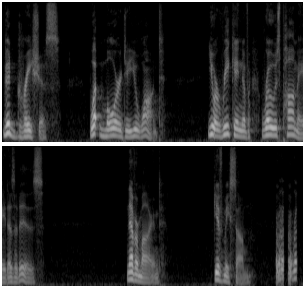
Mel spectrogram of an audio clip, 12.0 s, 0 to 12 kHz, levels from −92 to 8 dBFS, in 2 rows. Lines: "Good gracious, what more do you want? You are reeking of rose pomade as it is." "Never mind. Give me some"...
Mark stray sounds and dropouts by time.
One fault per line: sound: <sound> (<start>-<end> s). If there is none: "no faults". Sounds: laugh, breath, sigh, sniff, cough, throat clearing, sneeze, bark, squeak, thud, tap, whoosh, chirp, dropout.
sound: laugh (11.5-11.9 s)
